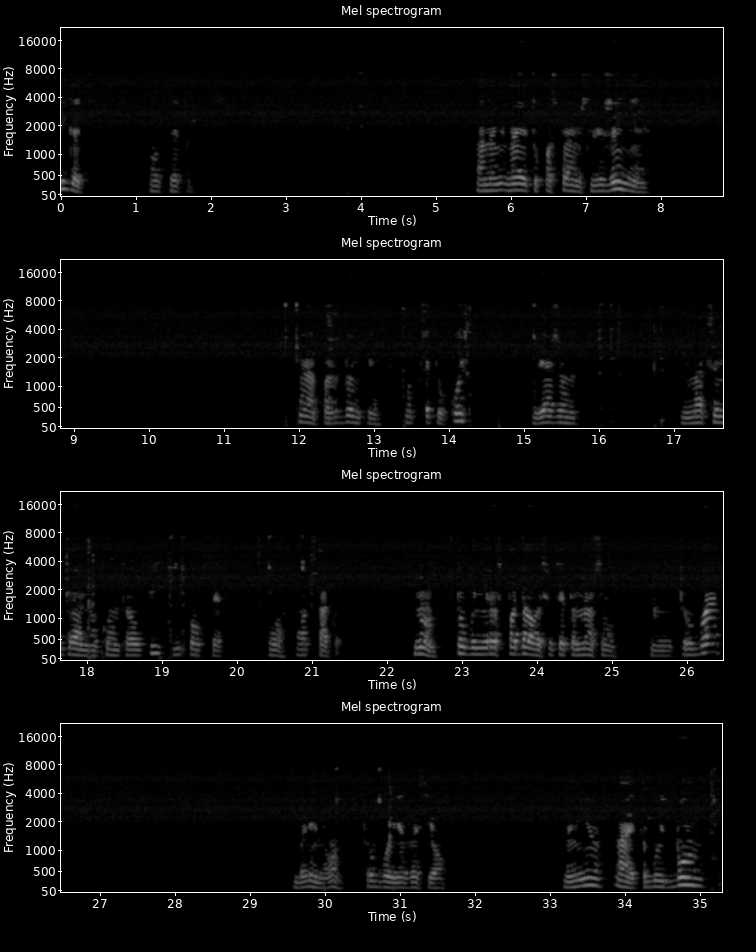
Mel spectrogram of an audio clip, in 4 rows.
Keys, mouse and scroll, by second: 3.7 click, 11.8 click, 13.6 shift+middle click, 15.2 shift+middle click, 16.0 shift+click, 18.0 ctrl+p, 20.4 shift+middle click, 30.1 shift+middle click, 35.1 shift+middle click.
